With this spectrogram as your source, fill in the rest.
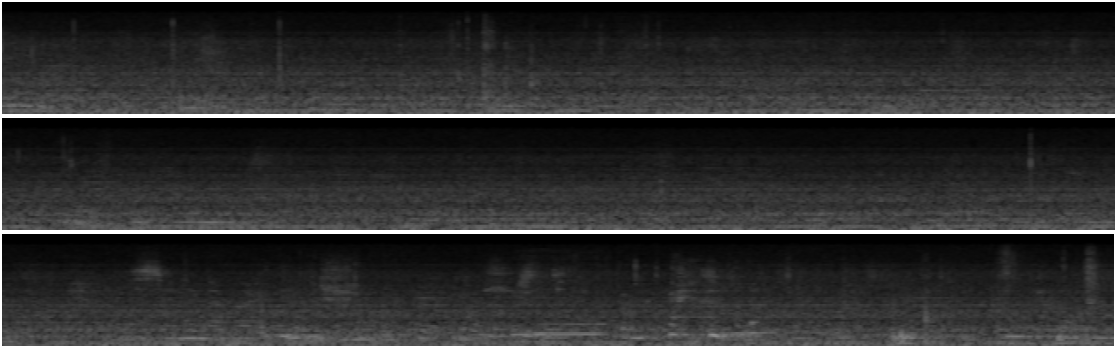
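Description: Visitors murmur quietly in a large echoing hall.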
